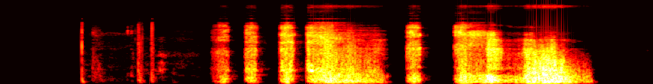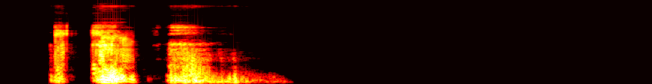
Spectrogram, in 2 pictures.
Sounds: Throat clearing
